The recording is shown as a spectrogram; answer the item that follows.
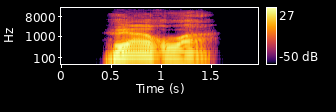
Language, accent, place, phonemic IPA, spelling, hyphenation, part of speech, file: German, Germany, Berlin, /ˈhøːɐ̯ˌʁoːɐ̯/, Hörrohr, Hör‧rohr, noun, De-Hörrohr.ogg
- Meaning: ear trumpet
